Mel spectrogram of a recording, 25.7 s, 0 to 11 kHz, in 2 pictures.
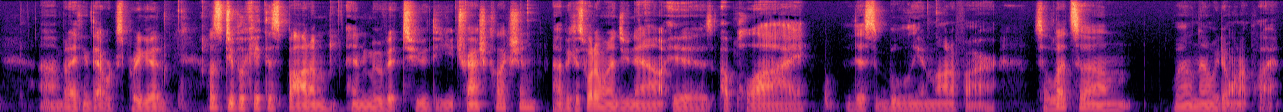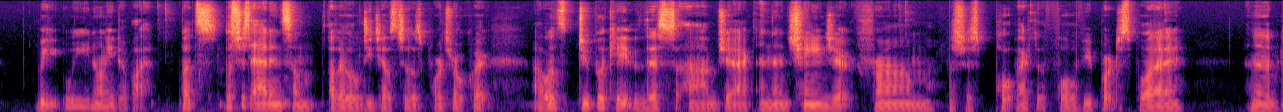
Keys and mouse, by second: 2.3 shift+d, 3.2 m, 6.3 click, 9.2 click, 14.9 shift+middle click, 15.1 middle click, 15.6 middle click, 16.2 middle click, 17.0 middle click, 20.3-21.8 middle drag, 20.3 shift+d, 21.8 click, 22.3 click, 24.3 click.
